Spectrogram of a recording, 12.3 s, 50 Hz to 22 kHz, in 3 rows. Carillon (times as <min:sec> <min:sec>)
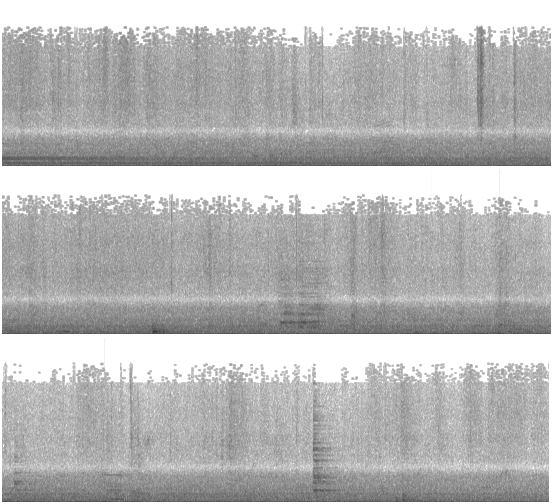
0:00.0 0:03.6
